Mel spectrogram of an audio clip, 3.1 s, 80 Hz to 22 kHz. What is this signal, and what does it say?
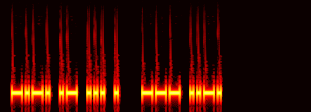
Morse code, heard as a keyed tone, about 44 wpm, 700 Hz. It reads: CASE OF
